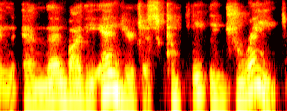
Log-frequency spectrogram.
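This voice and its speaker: A man with a Canadian accent talks with lively intonation and a fairly high pitch. His voice is somewhat breathy, and the sound is dry and close with no echo. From Canada. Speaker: horror story narrator. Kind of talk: interview. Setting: live stream interview.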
